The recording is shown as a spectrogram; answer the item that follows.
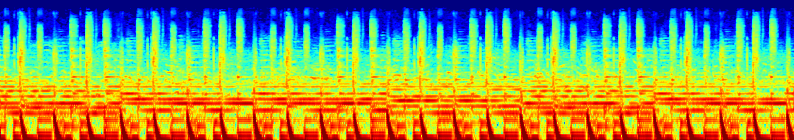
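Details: Upbeat funk-style music with a steady thumping beat about once per second, bright percussion hits and sustained bass notes; no animal sounds are heard.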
